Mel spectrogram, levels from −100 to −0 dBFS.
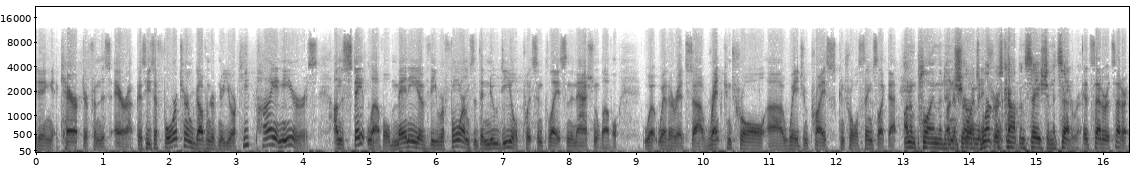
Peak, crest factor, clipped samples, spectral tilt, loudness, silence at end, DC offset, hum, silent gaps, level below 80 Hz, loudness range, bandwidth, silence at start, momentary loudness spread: -4 dBFS; 20 dB; under 0.1%; -5.5 dB/octave; -25 LUFS; 0 s; 0.3%; none; none; -48 dBFS; 5 LU; 12 kHz; 0 s; 8 LU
